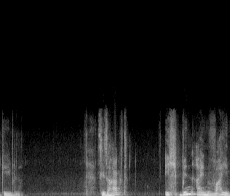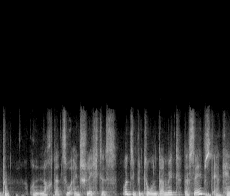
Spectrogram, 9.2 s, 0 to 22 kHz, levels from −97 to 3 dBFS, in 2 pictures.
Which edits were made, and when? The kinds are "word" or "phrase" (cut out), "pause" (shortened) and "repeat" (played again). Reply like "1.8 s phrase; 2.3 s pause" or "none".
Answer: 7.0 s pause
